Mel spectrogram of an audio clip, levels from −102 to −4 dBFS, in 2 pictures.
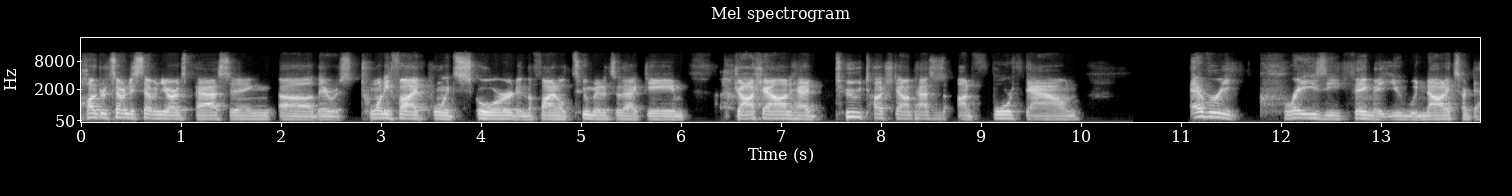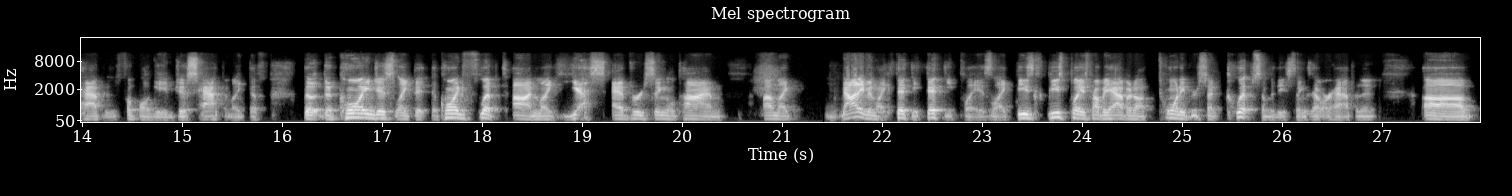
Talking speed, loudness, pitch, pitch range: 180 wpm, -19 LUFS, 115 Hz, 105-130 Hz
